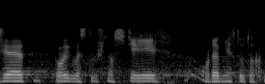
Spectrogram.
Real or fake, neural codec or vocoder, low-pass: fake; autoencoder, 48 kHz, 128 numbers a frame, DAC-VAE, trained on Japanese speech; 5.4 kHz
